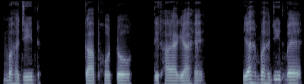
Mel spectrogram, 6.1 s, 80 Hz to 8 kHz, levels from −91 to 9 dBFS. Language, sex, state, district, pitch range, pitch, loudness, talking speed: Hindi, male, Bihar, Lakhisarai, 100-115 Hz, 105 Hz, -28 LUFS, 100 wpm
